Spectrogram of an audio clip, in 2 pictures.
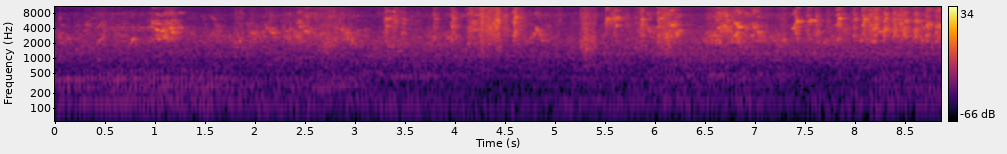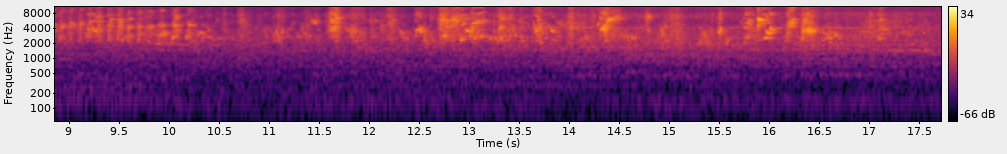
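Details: Cockatiels chatter in a busy flock at a bird farm, with many bright chirps and whistles overlapping over a low hum.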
